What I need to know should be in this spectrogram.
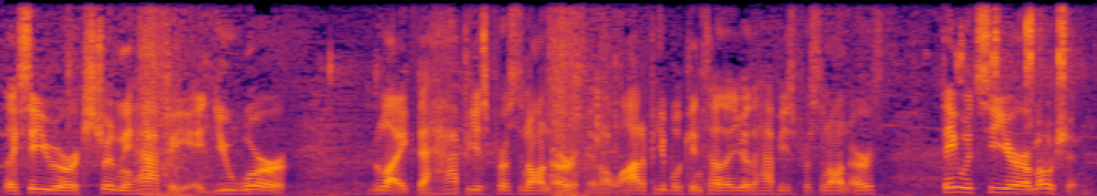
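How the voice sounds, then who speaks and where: A teenage boy chatting calmly with friends while streaming a game, talking slowly with many fillers and restarts. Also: mid-range voice, soft background music. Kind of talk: casual chat while gaming on a live stream.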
